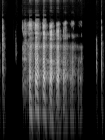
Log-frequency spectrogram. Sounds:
Laughter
